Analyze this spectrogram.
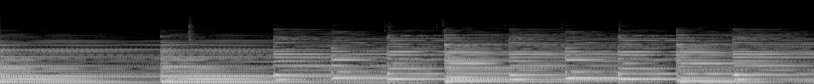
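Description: Piano playing two measures of a verse: a left-hand E power chord of E and B with pedal, under single right-hand notes. A steady series of struck notes and chords, each ringing and decaying, with no voices.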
